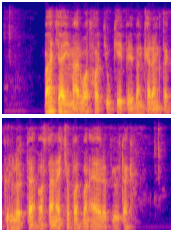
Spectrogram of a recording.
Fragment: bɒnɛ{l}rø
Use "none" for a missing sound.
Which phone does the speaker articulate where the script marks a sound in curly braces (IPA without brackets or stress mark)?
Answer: l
